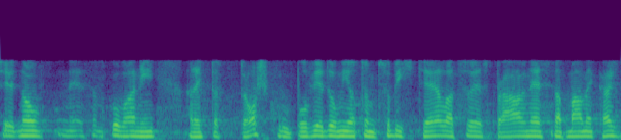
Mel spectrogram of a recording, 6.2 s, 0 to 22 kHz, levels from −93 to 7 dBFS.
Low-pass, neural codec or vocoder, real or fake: 3.6 kHz; codec, 16 kHz, 1.1 kbps, Voila-Tokenizer; fake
